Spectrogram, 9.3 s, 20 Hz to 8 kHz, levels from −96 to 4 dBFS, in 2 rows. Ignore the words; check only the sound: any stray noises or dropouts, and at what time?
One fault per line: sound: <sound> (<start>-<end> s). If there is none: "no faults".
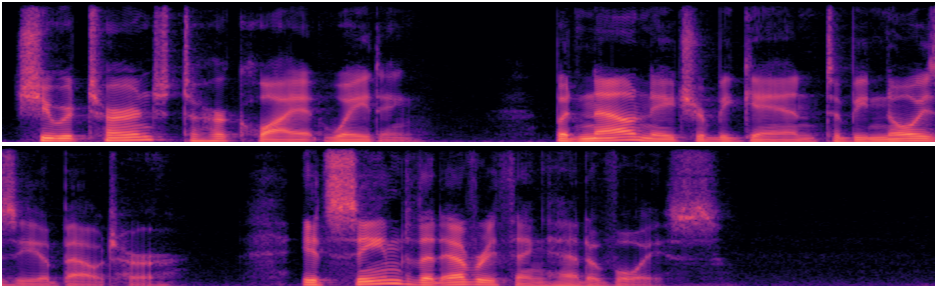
no faults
